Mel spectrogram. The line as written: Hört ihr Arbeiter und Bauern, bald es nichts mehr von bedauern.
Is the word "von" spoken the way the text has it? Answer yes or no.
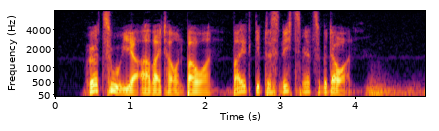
no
